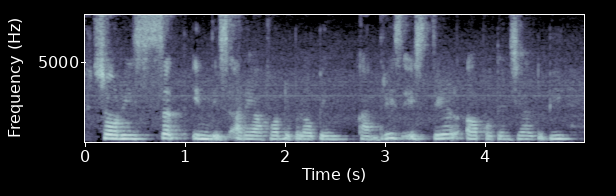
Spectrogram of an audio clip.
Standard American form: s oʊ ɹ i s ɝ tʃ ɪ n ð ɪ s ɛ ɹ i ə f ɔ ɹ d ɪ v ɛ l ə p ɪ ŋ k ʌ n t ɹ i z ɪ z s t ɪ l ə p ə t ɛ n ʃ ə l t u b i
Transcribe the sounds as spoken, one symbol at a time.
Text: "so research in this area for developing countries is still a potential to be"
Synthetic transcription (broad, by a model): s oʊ ɹ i s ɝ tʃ ɪ n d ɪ s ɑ ɹ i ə f ɔ ɹ d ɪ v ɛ l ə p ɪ ŋ k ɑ n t ɹ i s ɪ s t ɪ l ə p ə t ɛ n s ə l t u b i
